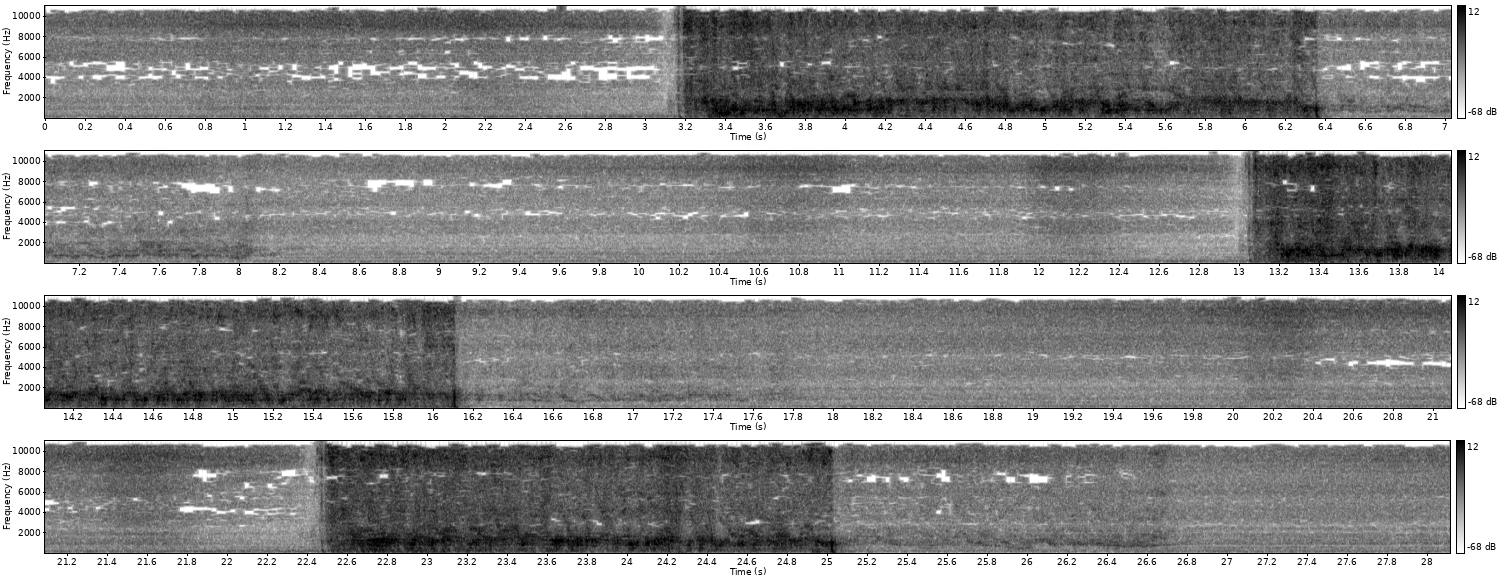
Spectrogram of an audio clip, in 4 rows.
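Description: Everlast 82i plasma cutter on a CNC table firing three separate cuts through steel plate, each a loud, harsh hiss of about three seconds that starts and stops abruptly as the arc switches on and off. A quieter steady hiss runs between the cuts.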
